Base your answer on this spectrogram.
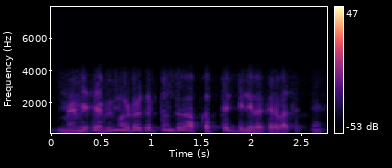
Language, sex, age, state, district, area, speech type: Hindi, male, 18-30, Madhya Pradesh, Bhopal, urban, conversation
